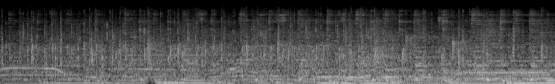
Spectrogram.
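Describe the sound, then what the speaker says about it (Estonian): Crowd applause at an outdoor prize-giving podium for the FIA Historic auto24 Rally Estonia, honoring a Porsche Carrera crew, steady and dense throughout with a public-address voice and music underneath. "Aplaus veel!"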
